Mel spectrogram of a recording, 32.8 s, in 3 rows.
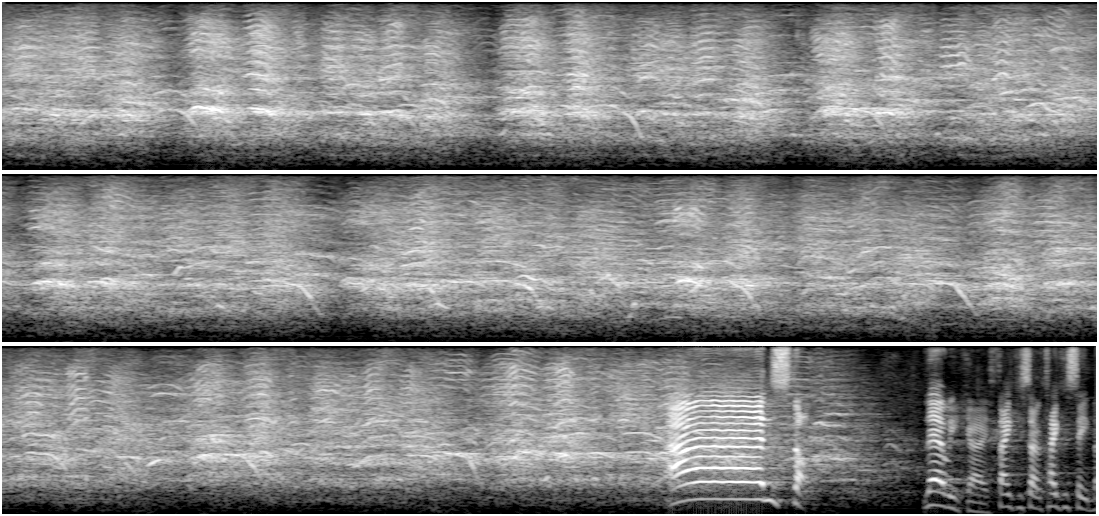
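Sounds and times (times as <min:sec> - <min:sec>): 
large crowd chanting and shouting: 0:00.0 - 0:32.8
speech: 0:31.6 - 0:32.8.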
